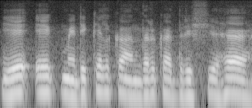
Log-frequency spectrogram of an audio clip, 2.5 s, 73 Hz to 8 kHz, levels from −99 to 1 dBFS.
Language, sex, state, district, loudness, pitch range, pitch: Hindi, male, Arunachal Pradesh, Lower Dibang Valley, -17 LUFS, 125-140 Hz, 130 Hz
